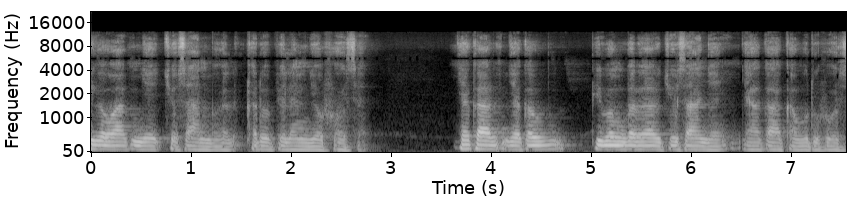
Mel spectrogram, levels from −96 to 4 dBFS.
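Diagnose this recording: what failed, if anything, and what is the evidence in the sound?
Codec stage: throughout the speech nothing exists above 12.2 kHz, and the rest sounds dull, gurgling and granular, pointing to MP2 compression, likely at around 64 kbps. Starved sub-bands switch off or quantise coarsely; a spectrogram shows a hard ceiling over flickering band blocks.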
